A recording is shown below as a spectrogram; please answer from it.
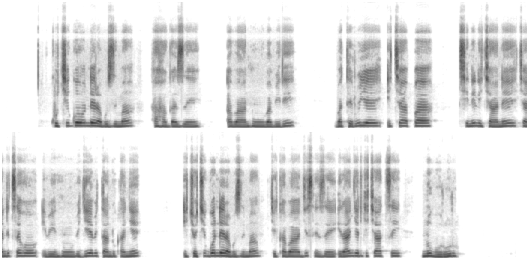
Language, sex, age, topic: Kinyarwanda, female, 25-35, health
